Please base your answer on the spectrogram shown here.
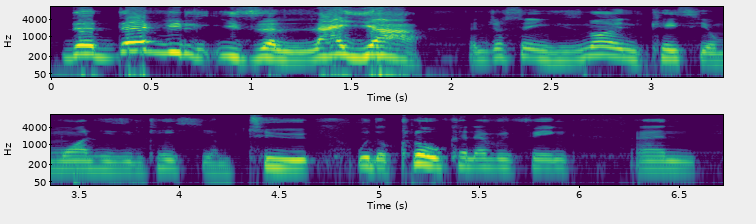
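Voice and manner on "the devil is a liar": hammed-up high, slow, loud denunciation; stunned shouting. Stunned Kushina sees Naruto's changed eyes, hammed-up alarmed shout. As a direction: cry out as if facing a demon. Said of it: "Kushina is stunned".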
